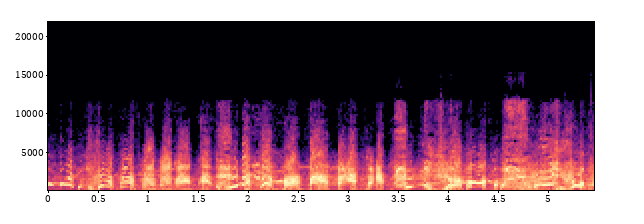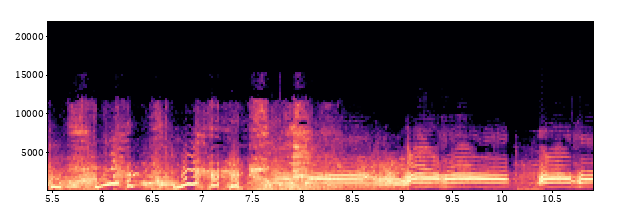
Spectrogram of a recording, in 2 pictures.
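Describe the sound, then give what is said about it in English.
Crowd mayhem during looting in Philadelphia: many overlapping voices shout, whoop and cry out in a chaotic, continuous din. Shrill, squealing calls stand out toward the end. “Now that's the sound of a bunch of people,”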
